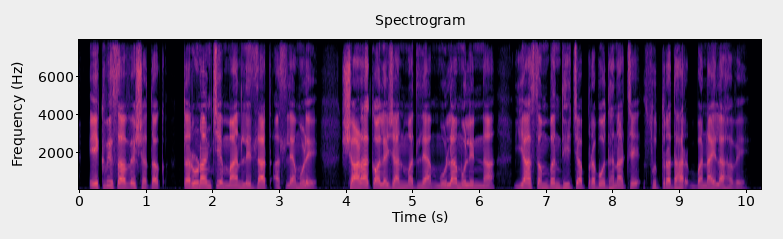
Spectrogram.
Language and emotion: Marathi, neutral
